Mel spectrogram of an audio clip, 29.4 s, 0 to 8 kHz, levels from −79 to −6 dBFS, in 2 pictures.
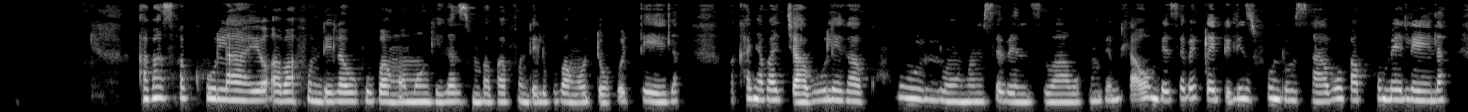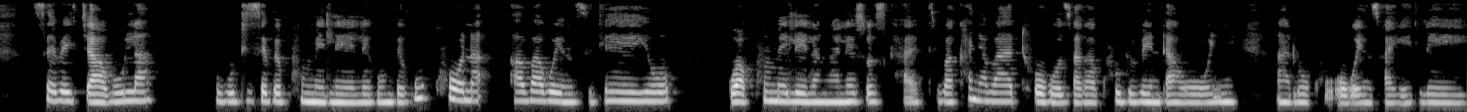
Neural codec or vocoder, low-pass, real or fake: none; 7.2 kHz; real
